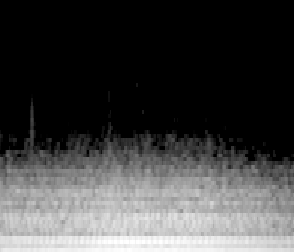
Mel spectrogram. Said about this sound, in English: Then he saw the lights of a truck approaching. It passed him at high speed.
